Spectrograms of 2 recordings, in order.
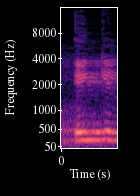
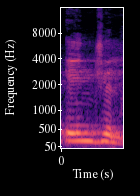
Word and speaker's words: Engel: कुछ टीचर्स इसको बोलते हैं एंजल curve. Well south Asian लोग जो है उसको एंजल बोलते हैं, बट आप यूरोपियन अगर बोलेंगे तो वो लोग उसको एंगल बोलते हैं. तो correct pronunciation should be एंगल curve.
